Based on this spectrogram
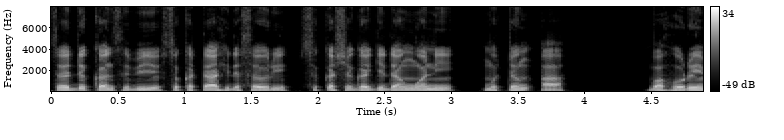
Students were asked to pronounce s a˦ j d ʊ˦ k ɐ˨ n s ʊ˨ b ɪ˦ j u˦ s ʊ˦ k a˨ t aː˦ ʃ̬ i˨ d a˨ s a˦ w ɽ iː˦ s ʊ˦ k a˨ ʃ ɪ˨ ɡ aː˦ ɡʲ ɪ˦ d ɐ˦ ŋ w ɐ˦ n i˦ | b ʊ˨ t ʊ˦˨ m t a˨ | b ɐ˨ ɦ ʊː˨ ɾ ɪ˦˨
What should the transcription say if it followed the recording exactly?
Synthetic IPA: s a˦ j d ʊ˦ k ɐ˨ n s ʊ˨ b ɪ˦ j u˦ s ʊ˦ k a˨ t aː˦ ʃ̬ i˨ d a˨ s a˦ w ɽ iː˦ s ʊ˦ k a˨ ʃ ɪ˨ ɡ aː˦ ɡʲ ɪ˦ d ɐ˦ ŋ w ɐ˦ n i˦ | m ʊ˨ t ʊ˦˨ m ʔ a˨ | b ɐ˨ ɦ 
